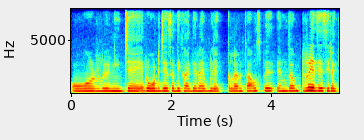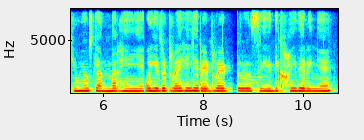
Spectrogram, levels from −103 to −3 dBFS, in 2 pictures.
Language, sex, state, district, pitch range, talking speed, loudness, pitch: Hindi, female, Rajasthan, Churu, 235-250 Hz, 195 wpm, -17 LUFS, 245 Hz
